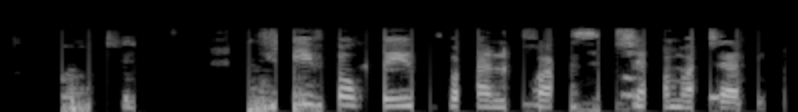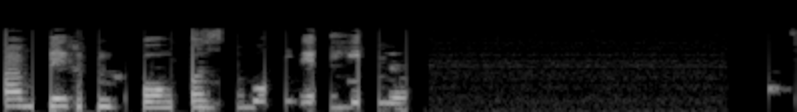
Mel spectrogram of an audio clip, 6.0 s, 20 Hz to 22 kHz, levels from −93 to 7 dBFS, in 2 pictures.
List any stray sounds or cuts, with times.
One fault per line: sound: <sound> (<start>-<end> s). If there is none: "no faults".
no faults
